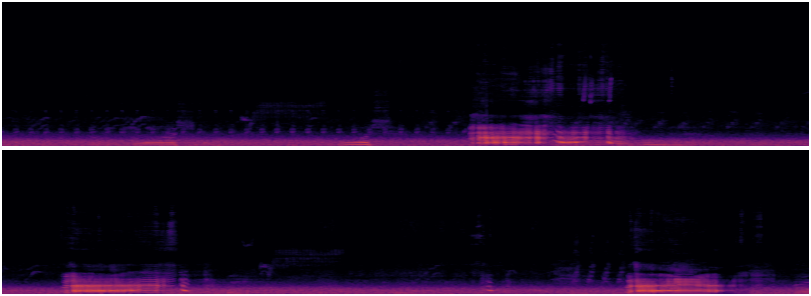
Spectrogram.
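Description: A first-time ewe in a hard lambing crying out loudly three times, a few seconds apart. Each cry is a long, strained bleat while she labours to push out an oversized lamb. Fainter short calls come in between, over a steady background hiss.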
